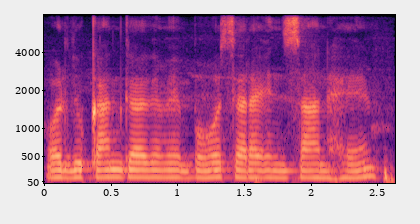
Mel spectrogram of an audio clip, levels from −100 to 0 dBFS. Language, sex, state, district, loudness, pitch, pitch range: Hindi, male, Arunachal Pradesh, Papum Pare, -19 LUFS, 125 Hz, 125-130 Hz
